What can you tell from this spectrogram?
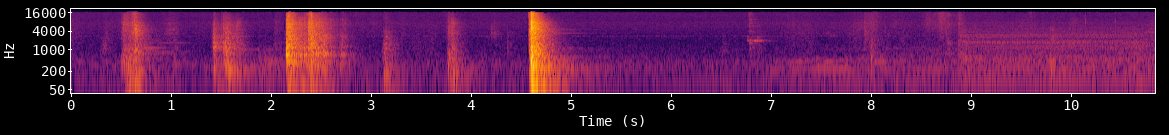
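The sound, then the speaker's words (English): A series of short clunks and knocks as a popcorn maker gadget is put into a microwave ends with one loud slam of the microwave door, followed by the steady, low mechanical hum of the appliance starting up, with no voices. “Let's put in the microwave.”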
